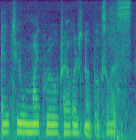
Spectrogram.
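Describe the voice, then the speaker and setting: Woman, soft whisper, chatty, lowish voice, muffled noisy recording. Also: flat delivery, moderate pace. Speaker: crafter showing handmade planners. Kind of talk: whispered early-morning craft video. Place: home, early morning.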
